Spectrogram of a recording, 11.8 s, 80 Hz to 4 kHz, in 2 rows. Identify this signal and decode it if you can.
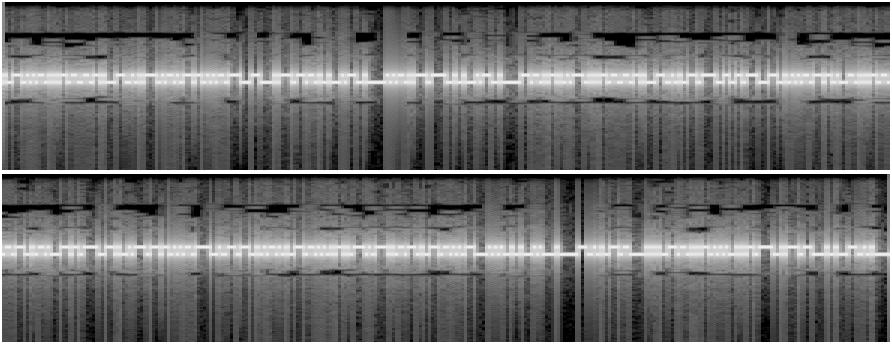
RTTY, about 50 baud. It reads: ASSIGNED SOME +SET+ DESIGNATIONS USING THE STANDARD ARMY/NAVY SYSTEM,
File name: fsk170-50B / teletype-corp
